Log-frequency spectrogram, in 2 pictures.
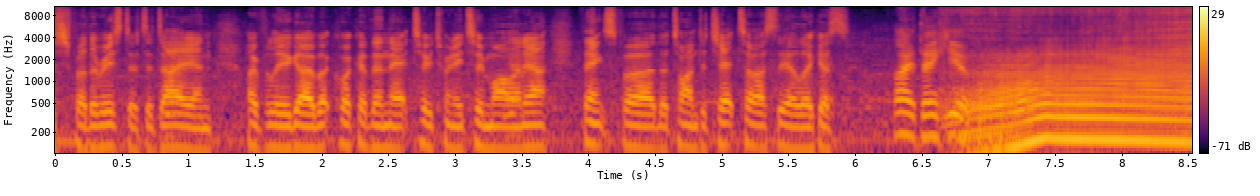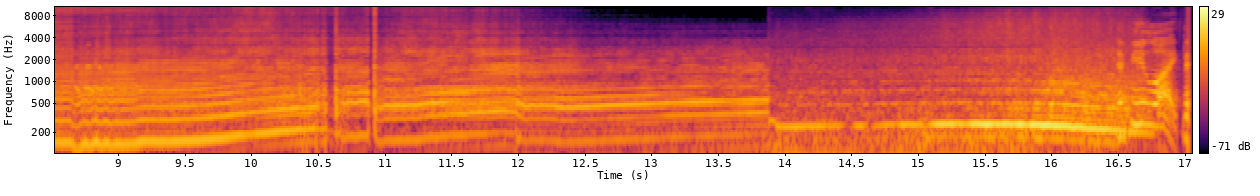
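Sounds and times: car engine accelerating hard: 6.7s - 16.8s.

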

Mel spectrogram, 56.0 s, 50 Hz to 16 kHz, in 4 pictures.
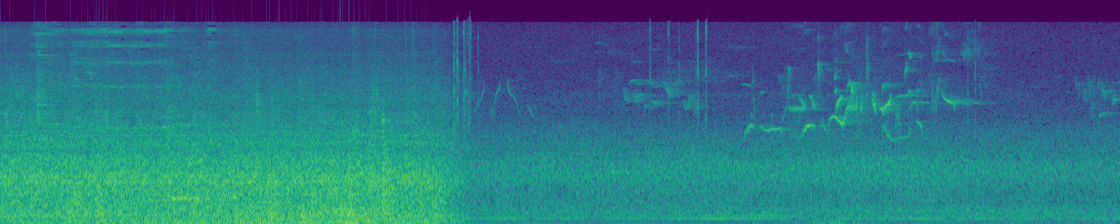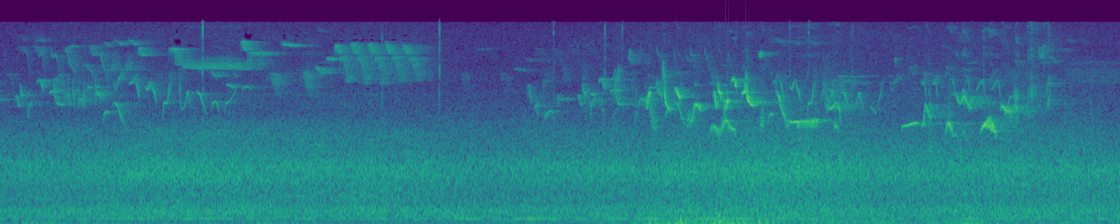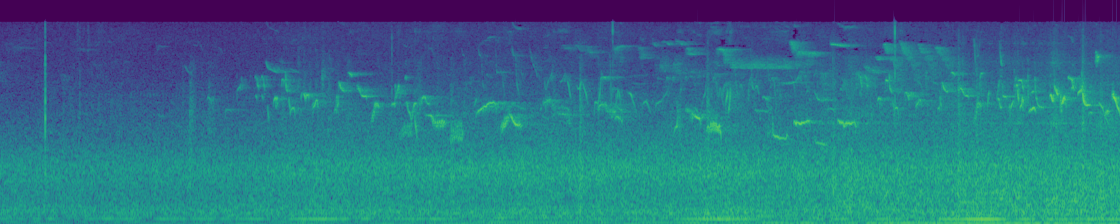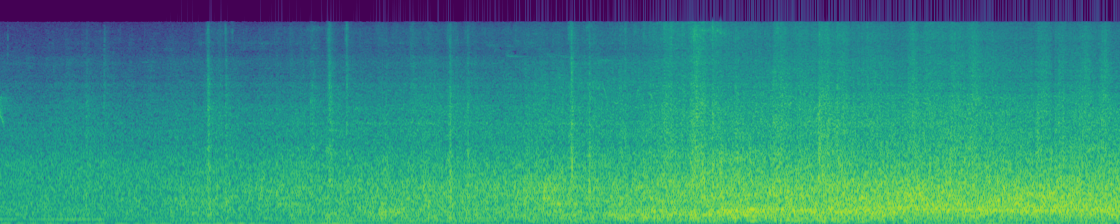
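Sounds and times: songbirds chirping and trilling: 5.6s - 12.5s, 13.2s - 42.4s.

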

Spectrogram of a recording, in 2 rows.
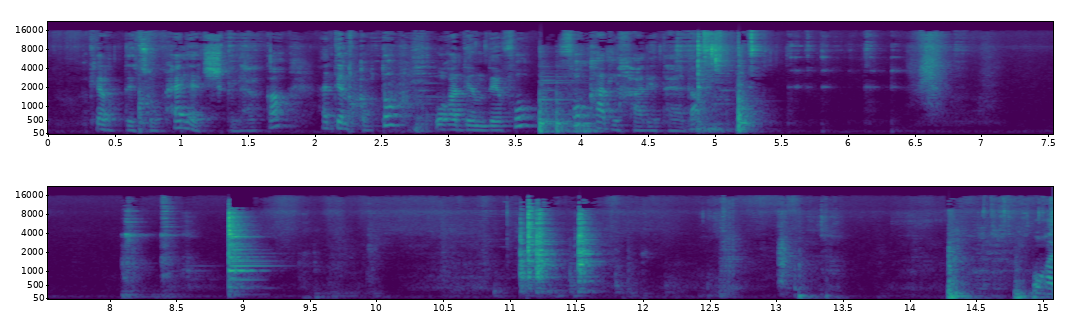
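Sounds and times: spatula scraping metal bowl: 2.2s - 3.2s.

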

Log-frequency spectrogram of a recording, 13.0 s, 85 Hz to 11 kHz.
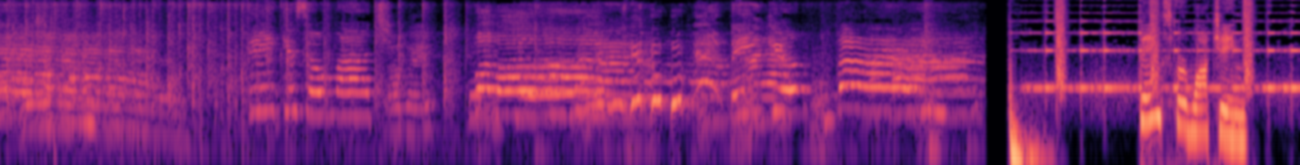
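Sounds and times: hands clapping: 0.0s - 4.8s.

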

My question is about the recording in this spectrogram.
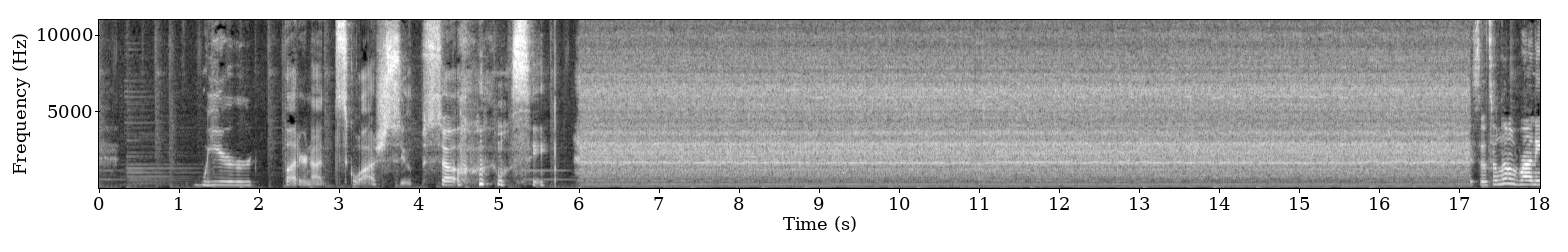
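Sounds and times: blender motor whirring: 6.0s - 17.2s.

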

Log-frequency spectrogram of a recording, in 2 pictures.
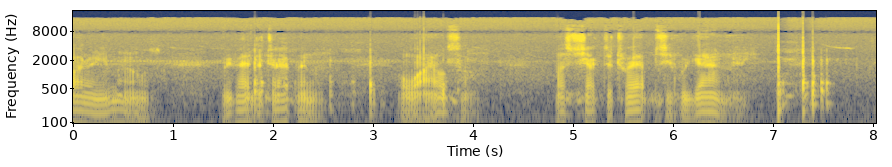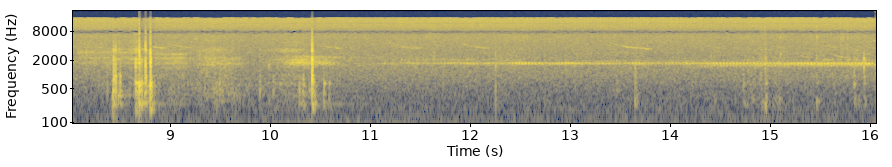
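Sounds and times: handling noises: 1.6s - 5.2s, 6.5s - 11.2s, 13.4s - 16.0s
sharp knocks: 7.0s - 7.7s.

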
